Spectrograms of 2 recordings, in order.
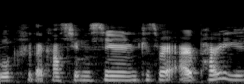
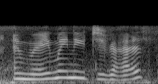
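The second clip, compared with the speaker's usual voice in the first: usual speaking voice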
